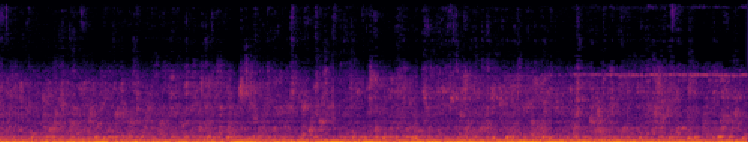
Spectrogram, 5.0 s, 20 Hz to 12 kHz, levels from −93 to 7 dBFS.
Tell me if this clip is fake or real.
real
